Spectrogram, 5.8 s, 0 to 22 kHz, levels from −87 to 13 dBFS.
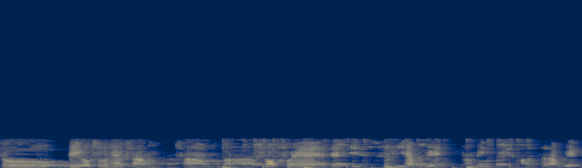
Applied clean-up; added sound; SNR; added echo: classical method WPE with log-MMSE.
